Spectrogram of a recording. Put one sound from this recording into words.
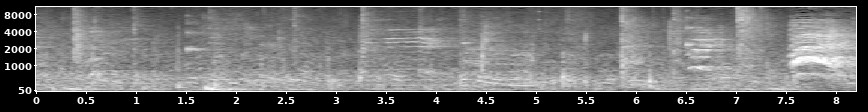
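Rackets strike a shuttlecock back and forth in a quick rally.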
